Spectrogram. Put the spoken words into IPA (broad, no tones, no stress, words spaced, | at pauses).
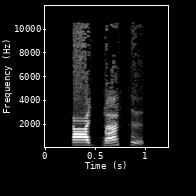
ʕiɡ͡bãkɘ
